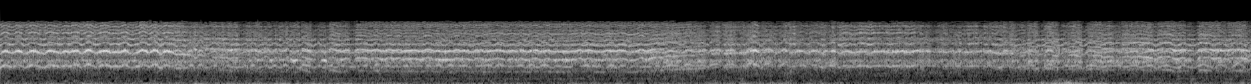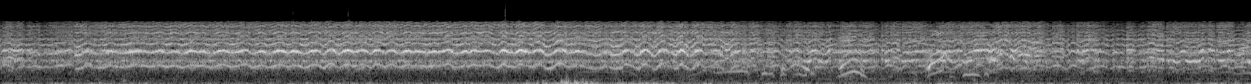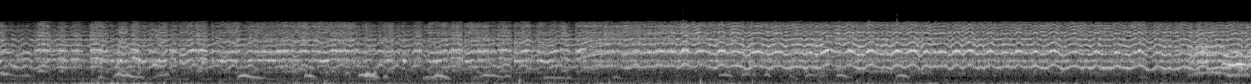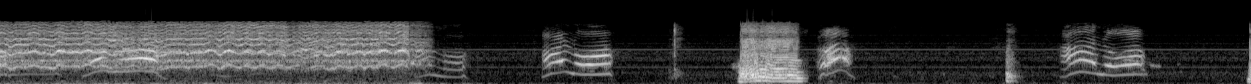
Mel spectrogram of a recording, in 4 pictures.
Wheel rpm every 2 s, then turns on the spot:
220, 200, 190, 200, 230, 210, 210, 220, 220, 230, 200, 190, 190, 180, 190, 200, 210, 190, 180, 220, 200, 20, 0, 0, 0.
none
